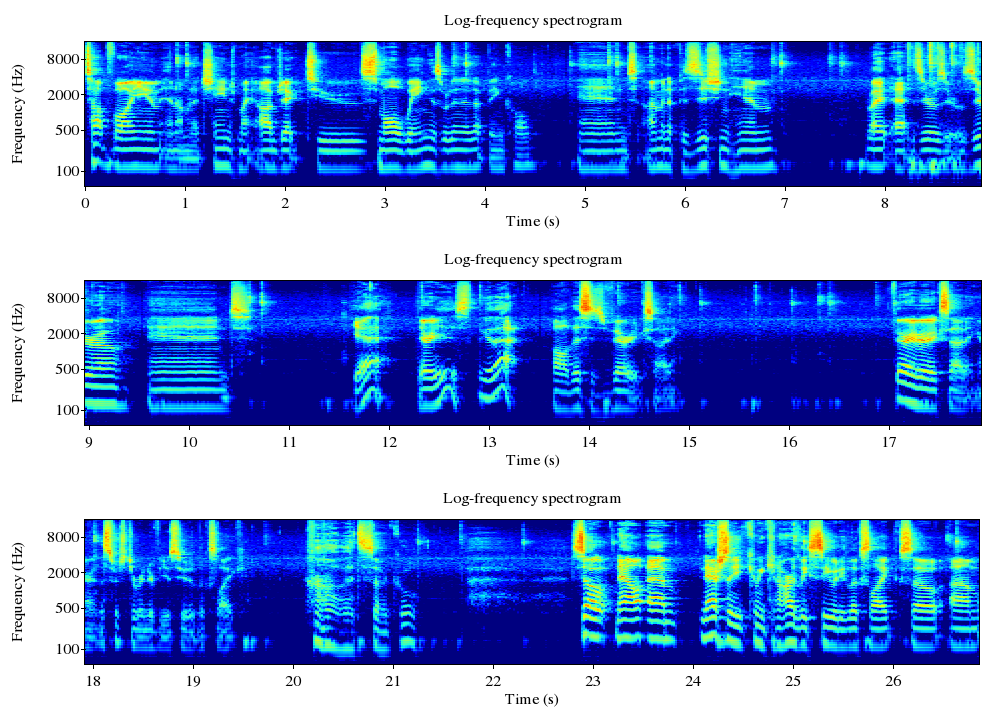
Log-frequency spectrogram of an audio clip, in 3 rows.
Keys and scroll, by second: 8.3 KP_0, 8.6 Tab, 9.0 Return.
